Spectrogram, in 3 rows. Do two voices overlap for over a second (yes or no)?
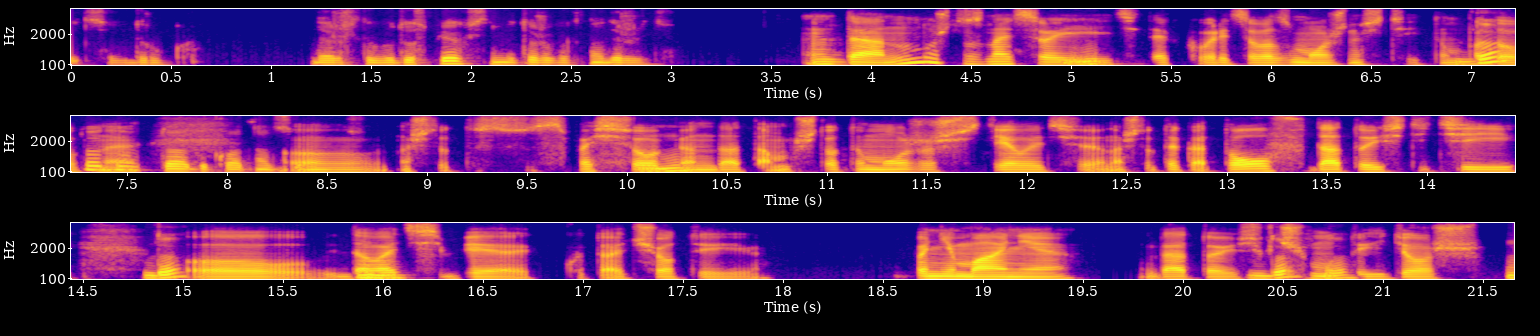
no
